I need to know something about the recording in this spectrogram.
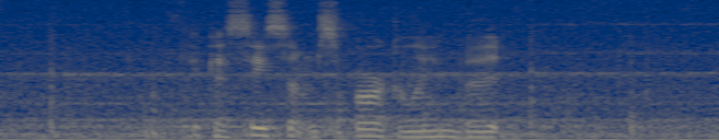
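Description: A man speaks briefly in a low voice nearby.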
